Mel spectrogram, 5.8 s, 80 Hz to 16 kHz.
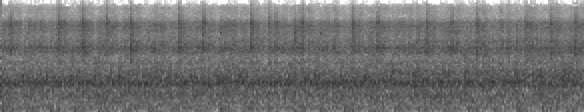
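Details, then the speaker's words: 1948 John Deere B tractor after Wico X magneto work giving a hotter spark: even, lopey two-cylinder idle with steady thumps and no stumbling or dying. It seems to idle lower than before and no longer fires on one cylinder. "I don't know why I don't think it would have idled that low before. Yeah, I'm I think I think it did make a difference."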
